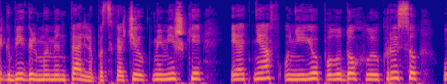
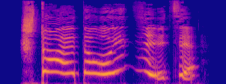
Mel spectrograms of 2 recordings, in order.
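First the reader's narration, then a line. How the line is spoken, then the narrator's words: Terrified trembling shriek. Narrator (Russian): завизжала Минога, трясясь всем телом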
